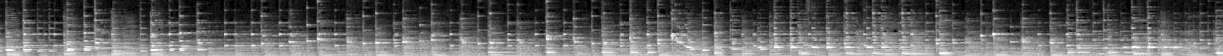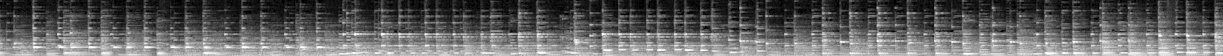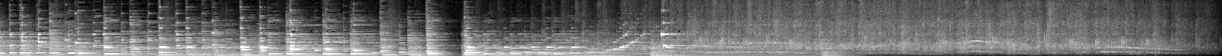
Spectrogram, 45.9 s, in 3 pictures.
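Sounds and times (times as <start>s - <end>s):
boogie piano playing at a concert in a cultural centre: 0.0s - 41.4s.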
